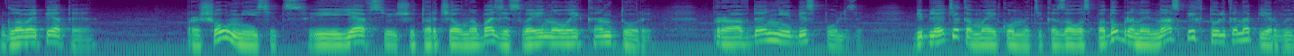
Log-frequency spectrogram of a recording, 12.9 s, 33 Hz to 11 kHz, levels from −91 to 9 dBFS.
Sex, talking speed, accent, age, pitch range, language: male, 130 wpm, native, 30-49, 105-150 Hz, Russian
